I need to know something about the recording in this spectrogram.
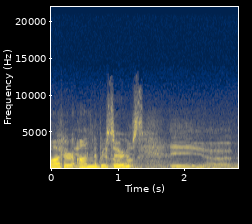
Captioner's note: speaking French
